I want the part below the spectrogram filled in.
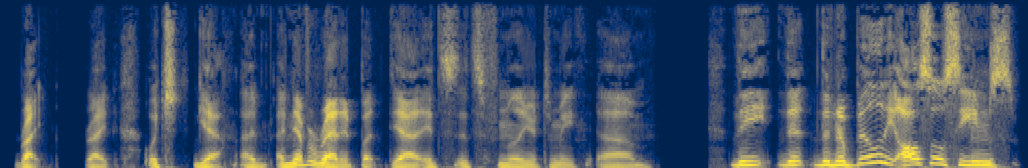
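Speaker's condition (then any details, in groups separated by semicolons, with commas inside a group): No condition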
